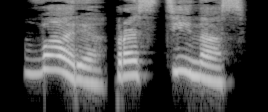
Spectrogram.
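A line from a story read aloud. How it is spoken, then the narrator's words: Mother shouting over noise. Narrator (Russian): Сквозь шум прокричала мама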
